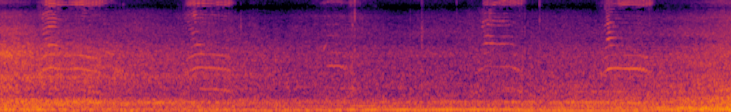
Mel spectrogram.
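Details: Hungry homeless kittens on an Istanbul street meow loudly, four short bent meows spaced one to three seconds apart, each with a high squeaky overtone, against constant low traffic-like rumble.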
